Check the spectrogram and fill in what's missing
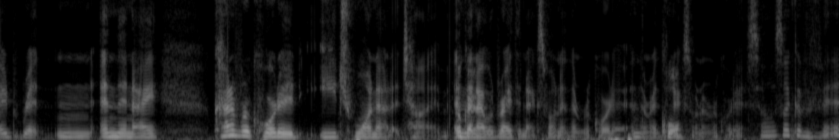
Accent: Orlando, Florida, United States; I'm from Orlando. From Orlando, Florida.

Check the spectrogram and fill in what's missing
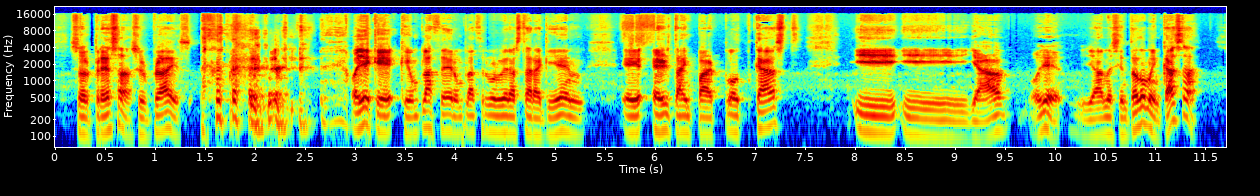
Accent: Spain; también somos españoles

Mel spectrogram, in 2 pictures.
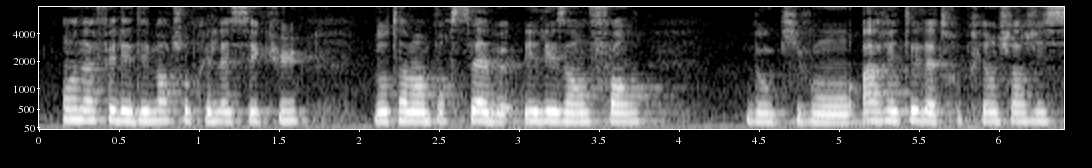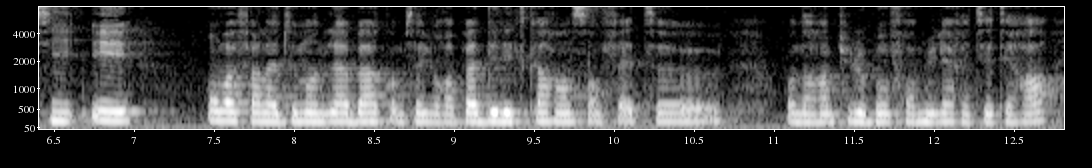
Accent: France; on est français

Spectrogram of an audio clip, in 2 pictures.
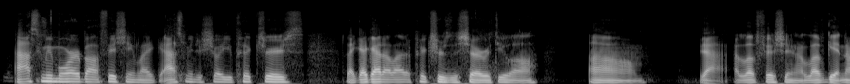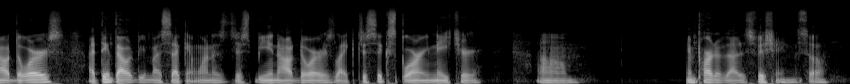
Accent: Denver, Colorado, United States; I'm from Denver. I was born and raised in Denver

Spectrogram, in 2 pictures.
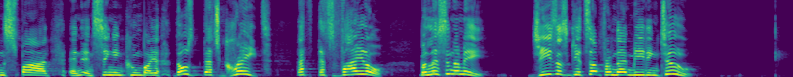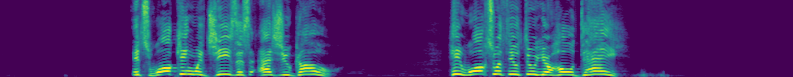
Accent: United States; as an American

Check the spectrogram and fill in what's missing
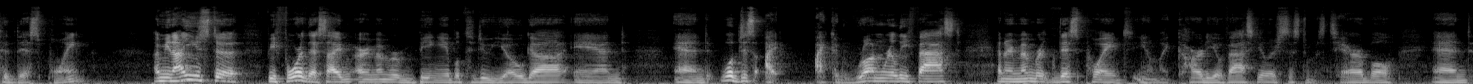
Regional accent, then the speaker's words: Canada; I'm Canadian

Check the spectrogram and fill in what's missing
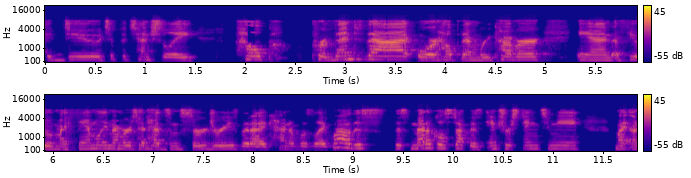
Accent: Connecticut, United States; moved away as an adult; now in Seattle, United States; I grew up in Connecticut

